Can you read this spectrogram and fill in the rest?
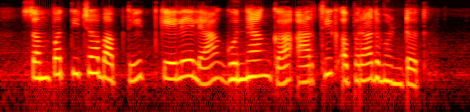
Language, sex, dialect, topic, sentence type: Marathi, female, Southern Konkan, banking, statement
